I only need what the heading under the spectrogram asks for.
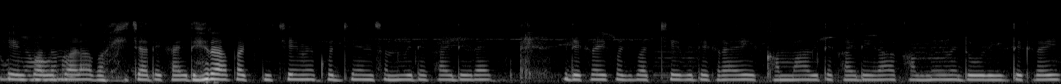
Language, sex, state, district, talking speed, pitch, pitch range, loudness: Hindi, female, Uttar Pradesh, Gorakhpur, 200 wpm, 215 Hz, 210-220 Hz, -33 LUFS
